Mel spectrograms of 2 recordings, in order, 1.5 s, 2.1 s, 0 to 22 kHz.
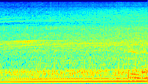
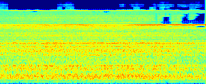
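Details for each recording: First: Old random orbital sander, not the new Hueborly 5.0 knockoff, running at top speed, steady motor hum with low drone and faint high whine; louder than new one and slow to wind down; normal. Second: Hueborly 5.0 budget sander on a stiff vacuum hose with a 3D-printed connector: steady piercing high squeal while running, stopping when it stops; owner suspects the vacuum or hose airflow, adapters haven't cured it; high-pitched squeal.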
